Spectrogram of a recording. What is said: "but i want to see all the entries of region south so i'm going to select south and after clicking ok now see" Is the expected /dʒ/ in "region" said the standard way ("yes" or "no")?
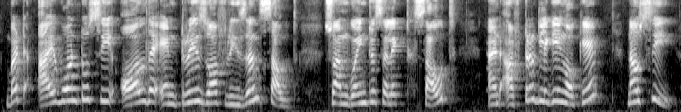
no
